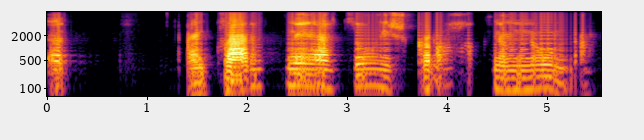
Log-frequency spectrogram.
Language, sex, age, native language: Icelandic, male, 14, Icelandic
